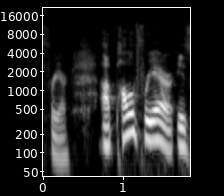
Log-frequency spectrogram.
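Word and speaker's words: Freire: I I I always get his name wrong, but I think it's Friier. It might be Frieri, but I think it's Friier.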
